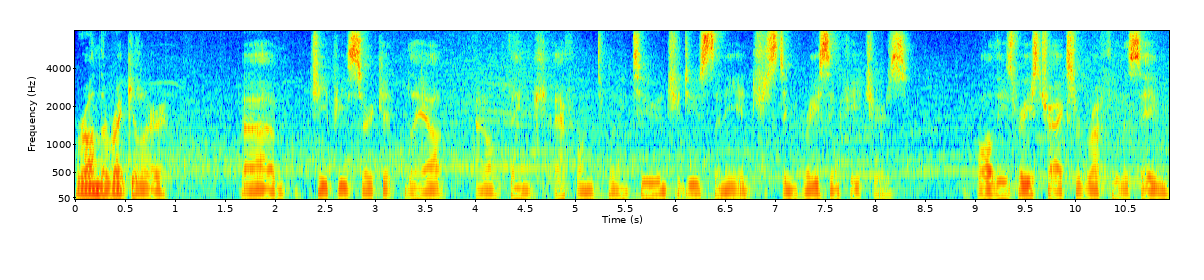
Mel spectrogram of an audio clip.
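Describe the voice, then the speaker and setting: Music plays in the background as a man with a fairly low pitch speaks at a moderate pace in a relaxed tone with monotone, flat intonation. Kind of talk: gameplay commentary. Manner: casual, relaxed.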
